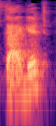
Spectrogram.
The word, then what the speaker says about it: Tagat: that's been happening but yeah it's the correct pronunciation is taget uh it's slightly angular sized uh for whatever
